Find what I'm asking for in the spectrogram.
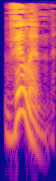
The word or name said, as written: villein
